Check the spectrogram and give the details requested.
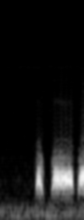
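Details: Spotted dove used in decoy luring at a bare-ground site: one short low hoot, then a long steady coo and a third coo cut off at the end, all mellow and mid-pitched with a quiet background.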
